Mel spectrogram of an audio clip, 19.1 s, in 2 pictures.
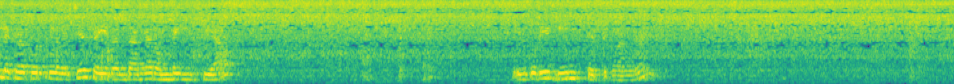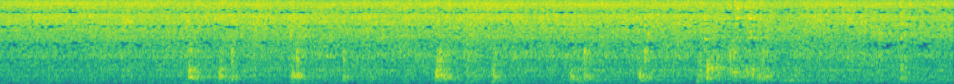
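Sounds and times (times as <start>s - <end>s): vegetables sizzling in hot oil: 0.0s - 19.0s
steel spatula scraping: 11.4s - 18.9s.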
